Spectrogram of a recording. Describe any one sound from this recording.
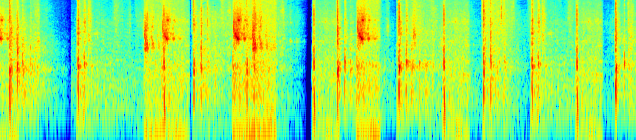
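Tennis rackets strike a ball back and forth with sharp pops.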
